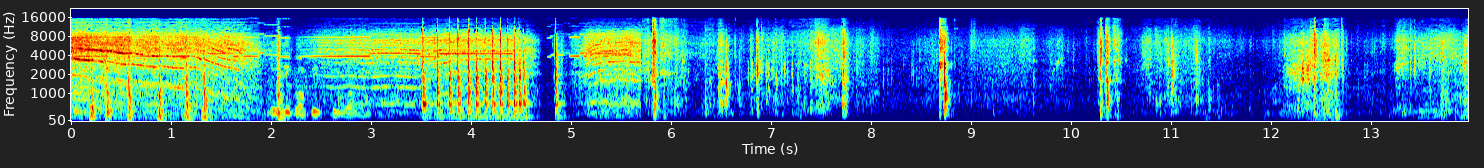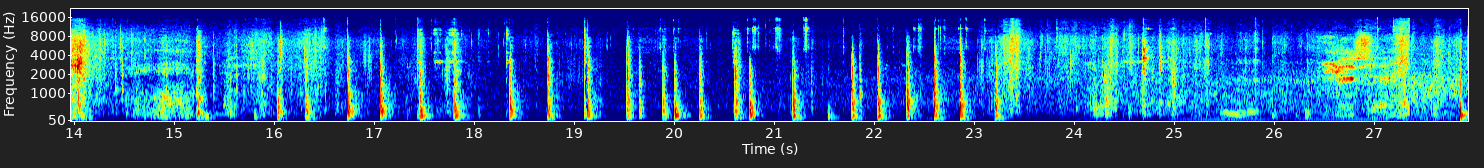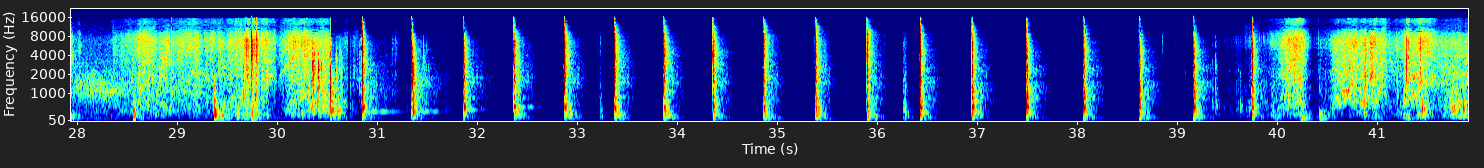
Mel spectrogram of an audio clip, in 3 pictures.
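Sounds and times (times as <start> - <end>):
hammer striking wood: 0.0 - 2.2, 3.4 - 5.0, 16.0 - 23.4, 30.6 - 39.9.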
